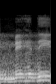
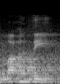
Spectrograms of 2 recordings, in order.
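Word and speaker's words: مَہدی: تو یہ مہدی لفظ یہ غلط ہے. لوگوں کو اس کا علم نہیں ہے، وہ اس کو غلط تلفظ کے ساتھ پڑھتے ہیں. لفظ کیا ہے اصل میں؟ مہدی، میم کے زبر کے ساتھ.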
